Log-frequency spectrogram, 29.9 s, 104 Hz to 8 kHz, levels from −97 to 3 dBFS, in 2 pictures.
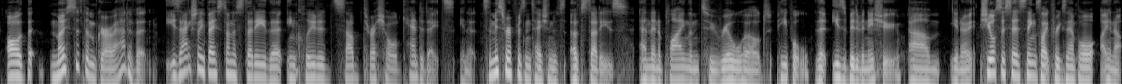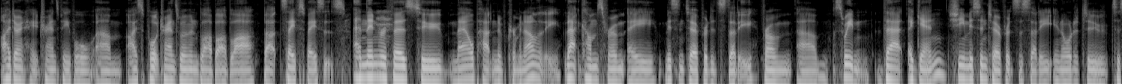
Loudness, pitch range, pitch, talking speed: -28 LUFS, 110-140 Hz, 120 Hz, 195 wpm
